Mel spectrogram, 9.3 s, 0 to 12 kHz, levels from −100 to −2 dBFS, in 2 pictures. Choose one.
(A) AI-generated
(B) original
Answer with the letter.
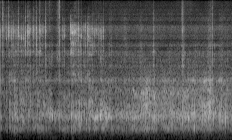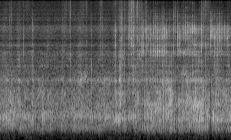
A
